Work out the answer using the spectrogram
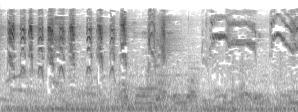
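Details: Little spiderhunter singing ngerap, for use as a lure: a fast series of high, sharp buzzy chips. A brief pause follows, then a few thin, looping, twisting whistled notes.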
